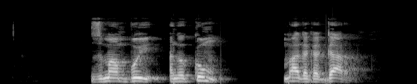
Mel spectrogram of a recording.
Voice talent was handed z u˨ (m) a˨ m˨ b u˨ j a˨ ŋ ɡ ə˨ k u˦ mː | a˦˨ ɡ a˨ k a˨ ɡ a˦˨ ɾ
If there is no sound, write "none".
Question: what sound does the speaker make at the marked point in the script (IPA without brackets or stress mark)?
m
